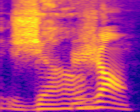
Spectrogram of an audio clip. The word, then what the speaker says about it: Jean: We begin with the soft J. Jean.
